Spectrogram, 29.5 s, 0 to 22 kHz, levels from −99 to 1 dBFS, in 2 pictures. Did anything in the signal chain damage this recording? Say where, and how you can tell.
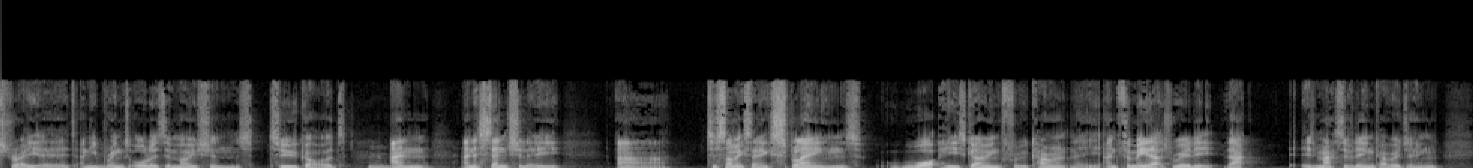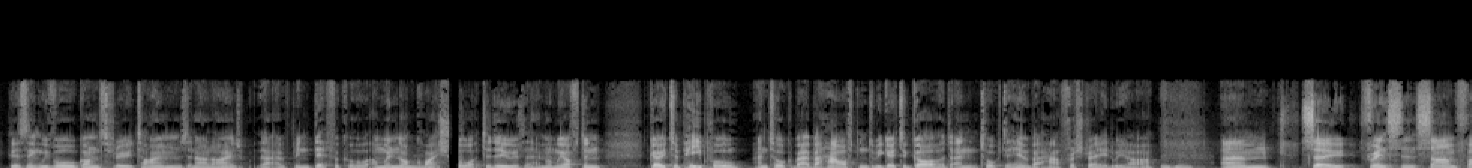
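Yes. At the codec stage, the whole speech clip carries plainly audible coding damage of the kind low-delay AAC compression leaves, likely AAC-ELD at a rate around 32 kbps. Too few bits per frame leave the voice rough and grainy, with noise filling between harmonics.

On the network or transport side, AAC frame loss with concealment hits from 15.81 to 15.87 s, between "think we've all gone" and "times in our lives". The 40 ms gap fits two lost frames, patched by the decoder from the last good spectrum into a smeared, noisy or phasey patch.

In the analogue wiring, an intermittent contact opens from 19.12 to 19.39 s, after "we're not mm quite" and before "to do with them". For about 109 ms the line is broken, so the sound drops out or breaks up, with crackle where the contact opens and closes.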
